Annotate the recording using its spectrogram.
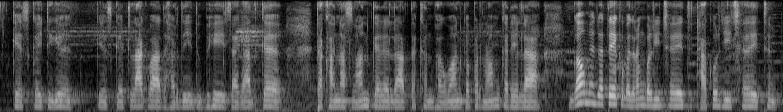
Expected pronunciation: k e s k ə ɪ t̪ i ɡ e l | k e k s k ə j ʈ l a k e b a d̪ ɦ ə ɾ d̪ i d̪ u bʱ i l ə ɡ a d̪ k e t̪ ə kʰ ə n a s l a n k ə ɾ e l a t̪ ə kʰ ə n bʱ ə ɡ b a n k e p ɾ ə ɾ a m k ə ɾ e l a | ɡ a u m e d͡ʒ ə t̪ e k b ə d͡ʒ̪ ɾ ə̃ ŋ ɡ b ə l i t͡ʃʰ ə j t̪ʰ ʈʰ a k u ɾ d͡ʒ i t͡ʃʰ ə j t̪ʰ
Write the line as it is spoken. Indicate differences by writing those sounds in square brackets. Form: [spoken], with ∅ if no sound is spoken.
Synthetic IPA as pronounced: k e s k ə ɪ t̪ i ɡ e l | k e [∅] s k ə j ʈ l a k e b a d̪ ɦ ə ɾ d̪ i d̪ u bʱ i l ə ɡ a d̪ k e t̪ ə kʰ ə n a s l a n k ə ɾ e l a t̪ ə kʰ ə n bʱ ə ɡ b a n k e p ɾ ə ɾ a m k ə ɾ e l a | ɡ a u m e d͡ʒ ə t̪ e k b ə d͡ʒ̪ ɾ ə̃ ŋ ɡ b ə l i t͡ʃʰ ə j t̪ʰ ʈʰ a k u ɾ d͡ʒ i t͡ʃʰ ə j t̪ʰ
